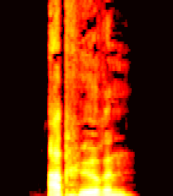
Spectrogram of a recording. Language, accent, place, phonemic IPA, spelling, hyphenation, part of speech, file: German, Germany, Berlin, /ˈapˌhøːrən/, abhören, ab‧hö‧ren, verb, De-abhören.ogg
- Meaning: 1. to inspect, explore something by listening 2. to auscultate 3. to tap, wiretap, to record or listen to in secret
